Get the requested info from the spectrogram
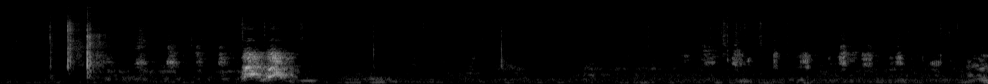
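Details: A dog gives a run of short, high, whimpering yips, with one louder, harsher burst early on, then more thin whines scattered across the rest, over a quiet background.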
